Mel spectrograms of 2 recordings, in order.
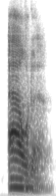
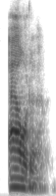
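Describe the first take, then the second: Both takes have the same delivery.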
